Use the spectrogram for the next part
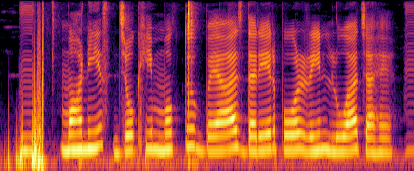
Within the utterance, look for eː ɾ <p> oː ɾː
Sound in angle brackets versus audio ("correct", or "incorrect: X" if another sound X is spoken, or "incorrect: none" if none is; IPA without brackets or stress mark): correct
